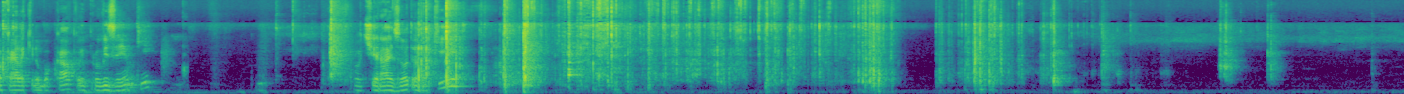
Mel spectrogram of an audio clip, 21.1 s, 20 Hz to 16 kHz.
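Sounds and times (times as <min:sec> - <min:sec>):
cardboard box rustling and scraping: 0:08.4 - 0:13.4.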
